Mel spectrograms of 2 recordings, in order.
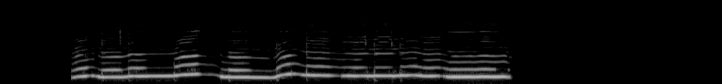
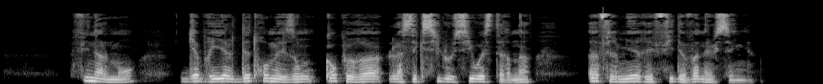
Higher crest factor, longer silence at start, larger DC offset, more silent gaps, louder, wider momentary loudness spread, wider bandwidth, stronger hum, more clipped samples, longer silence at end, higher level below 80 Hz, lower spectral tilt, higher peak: about the same, 12 dB vs 16 dB; about the same, 0.7 s vs 0.75 s; neither; neither; second, -27 LUFS vs -15 LUFS; second, 6 LU vs 9 LU; second, 7 kHz vs 12 kHz; neither; neither; first, 2.1 s vs 0.7 s; second, -82 dBFS vs -54 dBFS; first, -6 dB/octave vs -4.5 dB/octave; second, -18 dBFS vs 0 dBFS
